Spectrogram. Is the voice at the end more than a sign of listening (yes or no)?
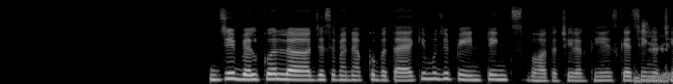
no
